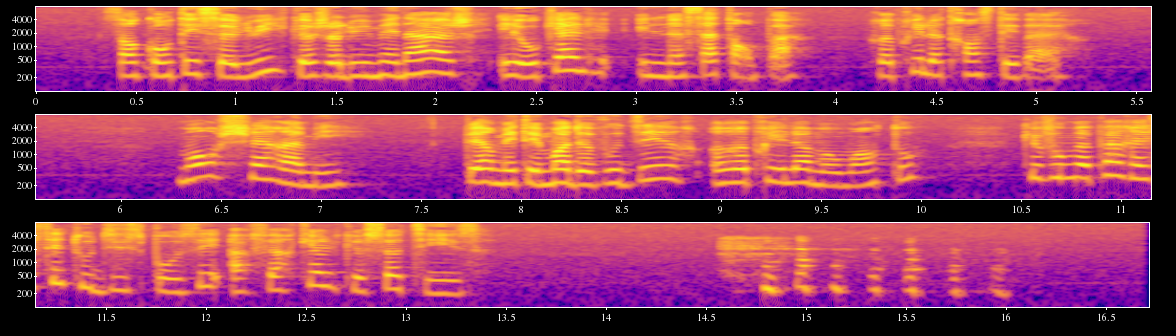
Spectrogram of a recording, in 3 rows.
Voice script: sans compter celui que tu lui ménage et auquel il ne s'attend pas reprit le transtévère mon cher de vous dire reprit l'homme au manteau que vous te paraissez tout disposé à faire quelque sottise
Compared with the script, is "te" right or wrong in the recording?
wrong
